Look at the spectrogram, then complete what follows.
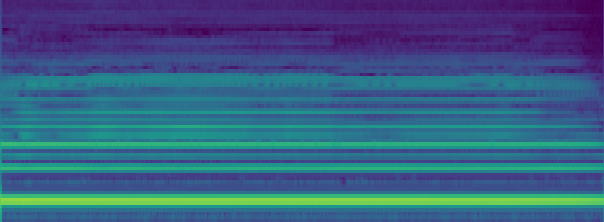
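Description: Clarinet holding one long, steady C, fingered with the thumb and first three fingers down, in a beginner's first-notes exercise; the note stops near the end.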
